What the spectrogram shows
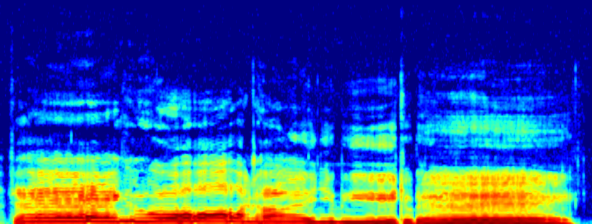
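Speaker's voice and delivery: attempted spooky voice. Trying out a voice for a new Halloween character, speaker does a failed spooky voice. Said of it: "That's not really spooky".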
